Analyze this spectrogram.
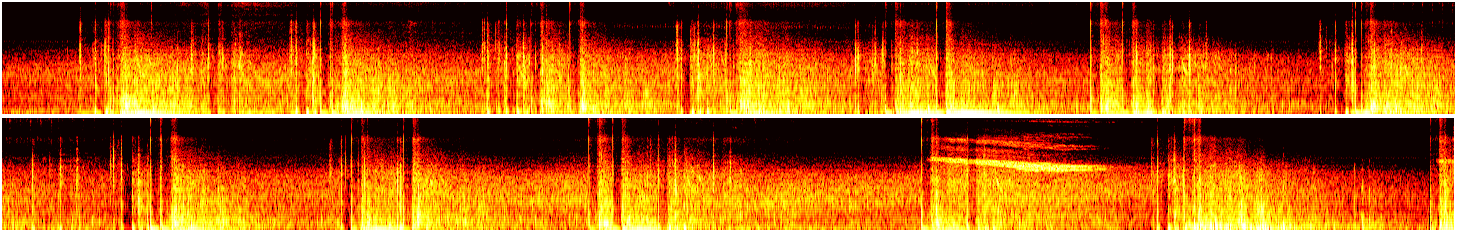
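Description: Aerial fireworks display: shells launching and bursting in quick succession, with loud booming reports and crackle. Near the end a whistling firework sounds, its pitch falling.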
